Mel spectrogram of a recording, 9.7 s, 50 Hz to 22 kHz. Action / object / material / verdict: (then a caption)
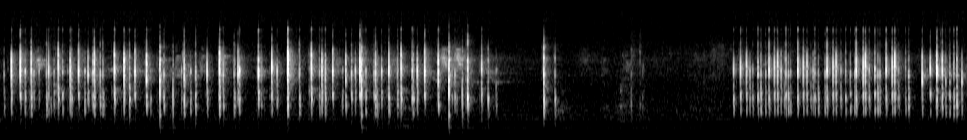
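tap / mechanical keyboard with plastic keycaps / plastic / none. A modded Ducky One 2 SF compact mechanical keyboard, fitted with Lumia Matcha switches, Poron foam and white plastic keycaps and resting on a wooden desk, is typed on continuously with the fingertips of both hands. Rapid, bright, short clacky keystrokes run steadily, pause for about two seconds with only a few isolated clicks, then resume in a fast flurry.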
